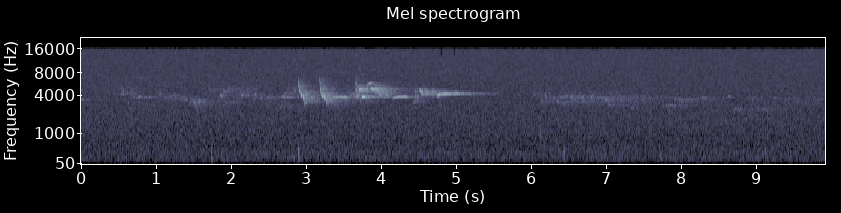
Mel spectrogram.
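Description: Faint birdsong: thin high chirps and quick down-sweeping notes in a short burst about three seconds in, then softer calls, over a quiet steady hiss.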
